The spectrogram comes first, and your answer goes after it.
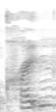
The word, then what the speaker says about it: Crichton: that is timeline by michael crichton i think is how you pronounce his last name and it is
